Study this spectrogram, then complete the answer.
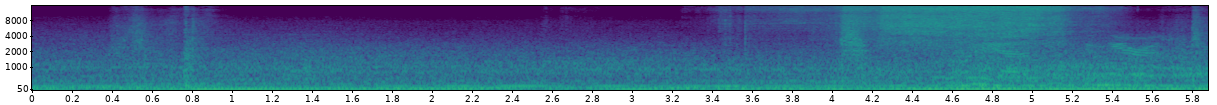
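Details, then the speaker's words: Tire punctured by a screw, as the screw is removed before plugging: over a low idling rumble, a sharp rush of hissing air bursts out for about a second, confirming the leak. "if you hear air coming out you know that it's a leak"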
